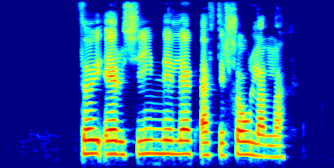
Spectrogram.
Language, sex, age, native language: Icelandic, female, 40-49, Icelandic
